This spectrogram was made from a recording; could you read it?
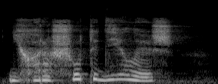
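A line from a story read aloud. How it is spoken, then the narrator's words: Whisper in ear. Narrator (Russian): словно шепнул кто-то ему на ухо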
